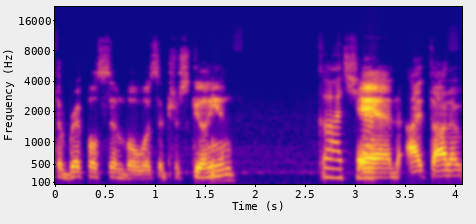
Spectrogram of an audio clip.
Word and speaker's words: Triskelion: Okay, I'm going to try my best to pronounce this. So Triskelion. Did I say that right? Yes, you said that. It's Triskelion. Triskelion.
